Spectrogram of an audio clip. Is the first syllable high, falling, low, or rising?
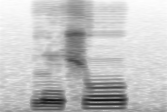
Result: low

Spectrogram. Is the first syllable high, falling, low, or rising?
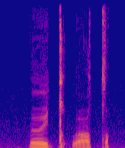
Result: rising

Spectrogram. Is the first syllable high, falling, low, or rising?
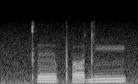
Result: low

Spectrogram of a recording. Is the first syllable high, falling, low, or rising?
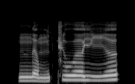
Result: low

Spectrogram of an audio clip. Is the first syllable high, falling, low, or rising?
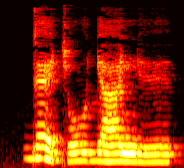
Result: falling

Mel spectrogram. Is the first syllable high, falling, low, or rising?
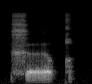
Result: high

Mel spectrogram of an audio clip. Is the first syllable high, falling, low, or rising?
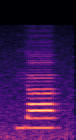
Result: high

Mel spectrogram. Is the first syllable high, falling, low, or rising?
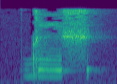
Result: high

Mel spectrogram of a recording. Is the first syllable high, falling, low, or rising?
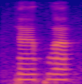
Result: low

